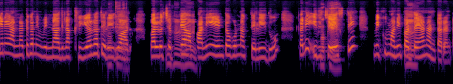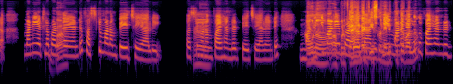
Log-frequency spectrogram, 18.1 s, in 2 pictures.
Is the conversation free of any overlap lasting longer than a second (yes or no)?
no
